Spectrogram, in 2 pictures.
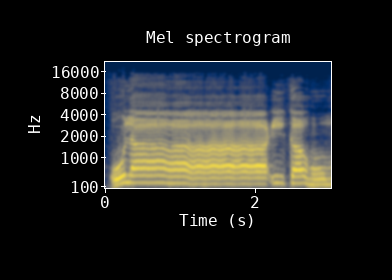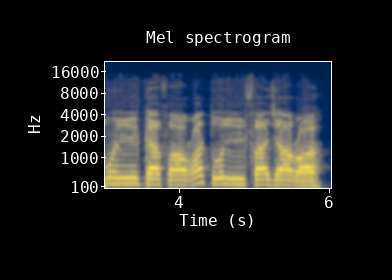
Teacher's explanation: Lam we long due to standing fatha on it, and also there is mad sign, which is mad muttasil, 4 to 5 seconds we long.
